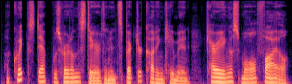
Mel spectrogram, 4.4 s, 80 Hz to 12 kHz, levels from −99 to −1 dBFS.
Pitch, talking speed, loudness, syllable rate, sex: 120 Hz, 230 wpm, -19 LUFS, 5.3 syllables/s, female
